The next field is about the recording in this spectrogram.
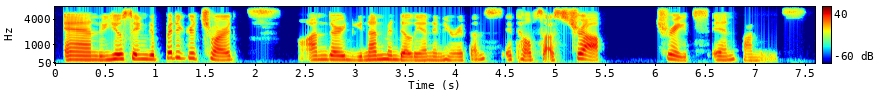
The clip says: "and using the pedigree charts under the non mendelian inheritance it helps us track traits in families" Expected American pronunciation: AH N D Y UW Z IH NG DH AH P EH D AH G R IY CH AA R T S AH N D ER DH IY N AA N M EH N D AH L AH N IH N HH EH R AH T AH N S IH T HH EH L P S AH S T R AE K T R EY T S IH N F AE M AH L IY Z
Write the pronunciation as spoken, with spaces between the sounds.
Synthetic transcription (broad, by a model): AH N D Y UW S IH NG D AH P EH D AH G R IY CH AA R T S AH N D ER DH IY N AA N M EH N D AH L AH N IH N HH EH R AH T AH N S IH T HH EH L P S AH S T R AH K T R EY T S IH N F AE M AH L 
